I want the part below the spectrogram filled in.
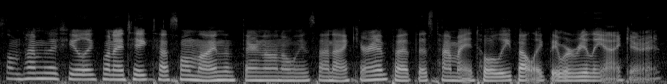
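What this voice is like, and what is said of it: Nasally public-radio announcer voice. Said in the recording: “a nasally NPR voice”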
